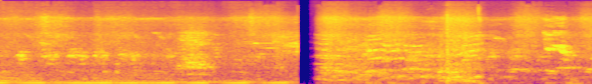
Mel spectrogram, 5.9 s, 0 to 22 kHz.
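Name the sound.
10-day-old quail chicks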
